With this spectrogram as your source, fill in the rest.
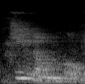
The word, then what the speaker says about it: quilombo: Quilombo, with a Q, quilombo.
